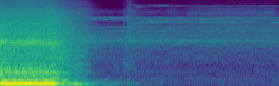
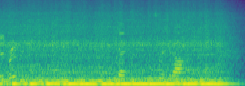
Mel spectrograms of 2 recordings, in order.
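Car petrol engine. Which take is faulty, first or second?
first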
